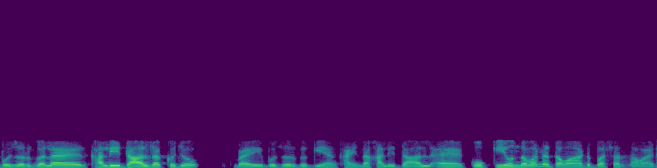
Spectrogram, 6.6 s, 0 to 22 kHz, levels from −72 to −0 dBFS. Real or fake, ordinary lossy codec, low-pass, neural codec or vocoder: real; none; 3.6 kHz; none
